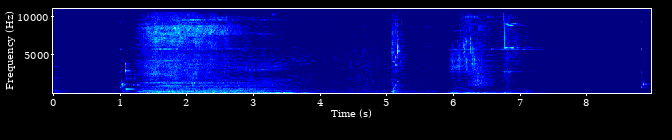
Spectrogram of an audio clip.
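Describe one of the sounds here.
A deep magical whoosh roars up and swirls, then fades.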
